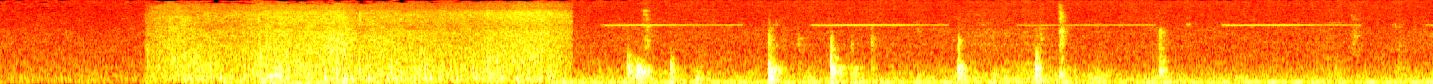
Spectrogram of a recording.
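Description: About two seconds of hiss. Then light clicks and taps, about ten of them, as fingers touch a galvanized metal rat-trap cage, over a low steady hum and a thin high tone that sounds in four short stretches. It all cuts off suddenly at the end.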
